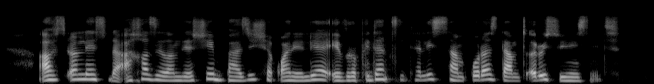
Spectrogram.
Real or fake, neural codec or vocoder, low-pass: fake; codec, 24 kHz, 1.2 kbps, DualCodec; 9.9 kHz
